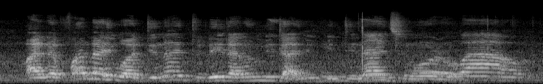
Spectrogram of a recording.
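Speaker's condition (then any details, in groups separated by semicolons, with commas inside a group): Cerebral palsy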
